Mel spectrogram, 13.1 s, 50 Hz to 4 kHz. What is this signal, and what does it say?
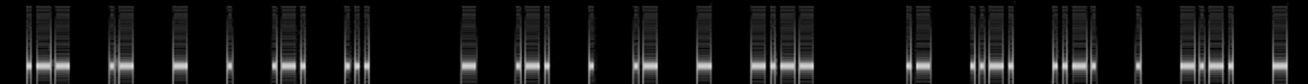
Morse code, heard as a keyed tone, about 25 wpm, spaced as for 15 wpm, 550 Hz. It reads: WATERS TREATY AFFECT
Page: news-headlines-in-morse-code-at-15-wpm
